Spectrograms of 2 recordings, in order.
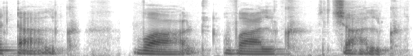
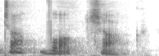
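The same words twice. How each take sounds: First: टाल्क, वाल्क, चाल्क said with the L sounded, as the wrong way; wrong pronunciation. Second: टॉक, वॉक, चॉक with a silent L, said as tok, wok, chok; correct pronunciation. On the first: Teacher shows kids the wrong way, sounding the L in टाल्क. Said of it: "ऐसे नहीं बोलते हैं". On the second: Teacher gives kids the correct टॉक, वॉक, चॉक with the L silent. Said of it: "बोलते हैं टॉक". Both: Shown as a demonstration.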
